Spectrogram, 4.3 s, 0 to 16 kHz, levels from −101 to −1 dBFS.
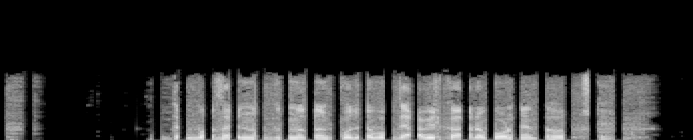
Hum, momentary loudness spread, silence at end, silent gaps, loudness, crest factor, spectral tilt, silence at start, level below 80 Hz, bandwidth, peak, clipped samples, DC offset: none; 17 LU; 0.3 s; 0.28-0.54 s, 0.63-0.85 s; -16 LUFS; 16 dB; -4.5 dB/octave; 0.05 s; -46 dBFS; 8 kHz; 0 dBFS; under 0.1%; under 0.1%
